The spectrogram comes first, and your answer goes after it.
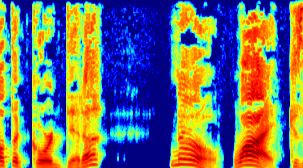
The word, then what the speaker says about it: gordita: they call it the gordita no why because they intuitively know that I makes the e sound gordita and what are you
